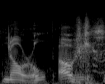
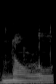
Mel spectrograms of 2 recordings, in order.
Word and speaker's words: Norwell: the next Villages is a place spelled exactly the same but it's norl you know it is it is you know it pronounced as as norl so um every time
